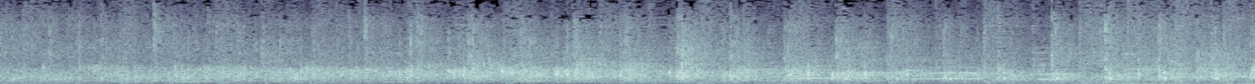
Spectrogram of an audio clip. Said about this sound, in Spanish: Pero está llegando …, así que lo recibimos con un fuerte aplauso. Es el invitado de esta noche.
